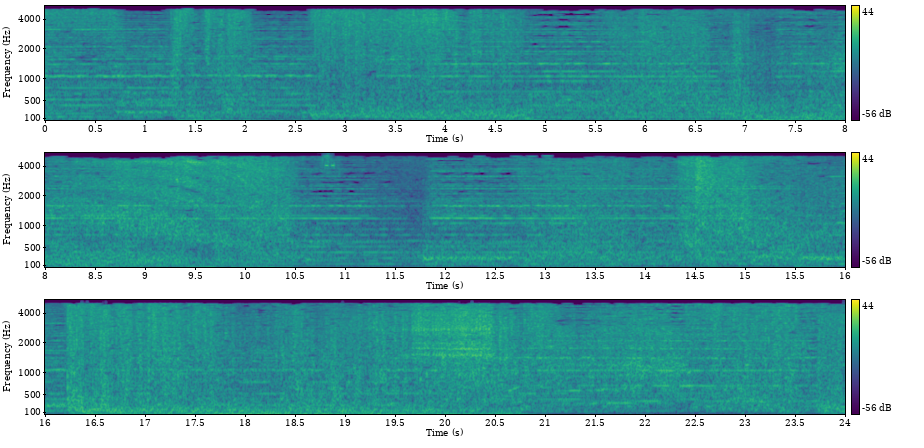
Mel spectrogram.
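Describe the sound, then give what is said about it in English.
Bomb explosions, with a dense, unbroken barrage of heavy booms, crashes and gunfire-like bangs, stay loud and continuous for the whole span with no pauses. “Drop a bomb.”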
